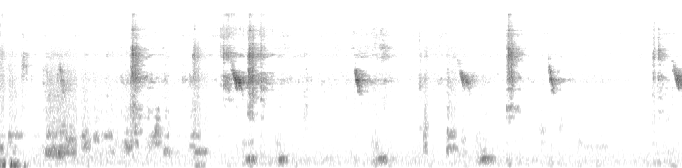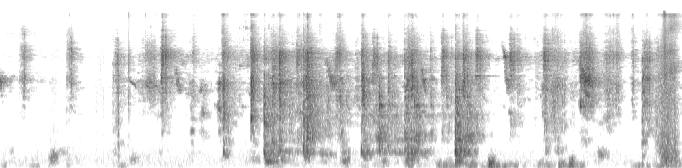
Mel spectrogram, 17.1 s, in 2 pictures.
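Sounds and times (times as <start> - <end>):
falling bird chirps: 0.0 - 7.2, 8.2 - 17.0
dense clicks and scraping: 8.2 - 17.0.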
